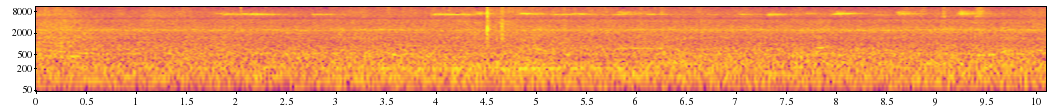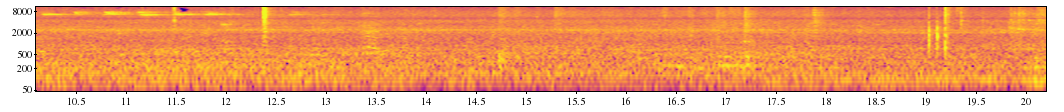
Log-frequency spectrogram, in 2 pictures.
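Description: Steady dining-hall background noise: a constant rumbling hum with a murmur of voices, broken by a few sharp clinks of metal serving utensils.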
